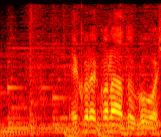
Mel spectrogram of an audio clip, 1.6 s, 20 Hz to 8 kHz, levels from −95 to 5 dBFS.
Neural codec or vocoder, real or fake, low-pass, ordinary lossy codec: none; real; 7.2 kHz; Opus, 32 kbps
